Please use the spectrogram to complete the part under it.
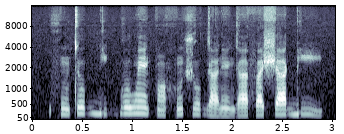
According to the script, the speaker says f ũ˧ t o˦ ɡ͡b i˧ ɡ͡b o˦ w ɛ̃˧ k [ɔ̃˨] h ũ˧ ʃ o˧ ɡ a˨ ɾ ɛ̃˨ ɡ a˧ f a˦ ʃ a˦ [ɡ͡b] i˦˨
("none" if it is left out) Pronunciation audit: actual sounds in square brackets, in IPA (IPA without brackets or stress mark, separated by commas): ɔ̃˨, ɡ͡b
